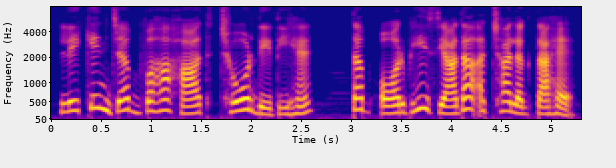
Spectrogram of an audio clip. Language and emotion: Hindi, neutral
